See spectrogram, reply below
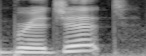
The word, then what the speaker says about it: Bridget: Okay, my name is Bridget, B-R-I-D-G-E-T, last name Lyman, and I'm with the Caddo Council on Aging.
